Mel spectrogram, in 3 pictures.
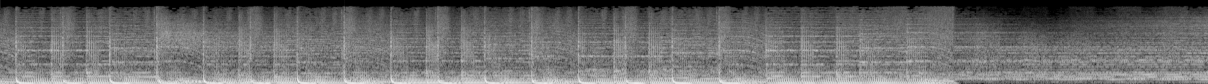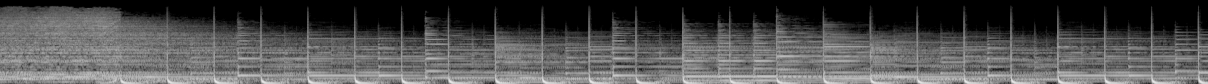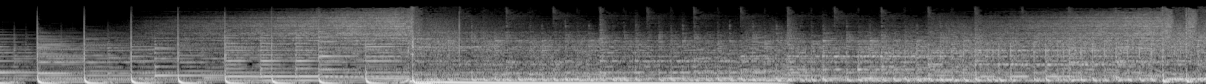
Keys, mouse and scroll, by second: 0.1-1.2 right drag, 1.2-2.3 middle drag, 2.3 KP_1, 2.9 scroll up 1, 3.2-4.7 scroll down 4, 4.7 shift+d, 8.3 s, 10.2-10.6 scroll up 2, 10.6 scroll down 3, 10.9-11.4 middle drag, 11.4-12.1 scroll up 2, 12.1 shift+click, 13.3 ctrl+j, 14.0 scroll up 2, 14.7-15.7 middle drag, 15.7 Tab, 17.0 ctrl+KP_7, 17.8-18.9 scroll up 1, 18.9 2, 19.9 click, 20.1 click, 20.5-21.0 scroll down 2, 21.0 middle click, 21.7 scroll down 2, 21.9 middle click, 22.4-23.8 scroll up 2, 23.8 shift+b, 25.5 scroll down 2, 25.8-27.2 middle drag, 27.2 shift+click, 28.1-28.9 scroll down 10, 28.9 KP_1, 30.0-33.0 right drag, 34.4 ctrl+r.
